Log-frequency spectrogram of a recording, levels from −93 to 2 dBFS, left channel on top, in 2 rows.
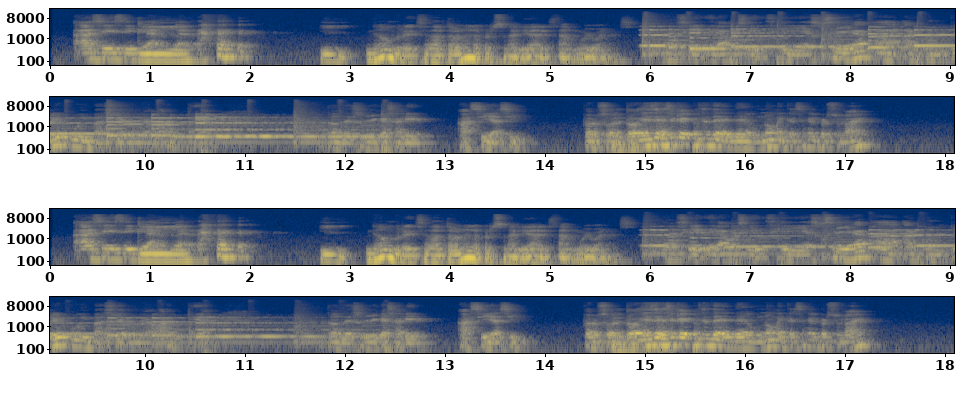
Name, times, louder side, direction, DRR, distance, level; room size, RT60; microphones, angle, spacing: voice 1, 0.2-2.0 6.1-11.0 11.8-12.8 13.1-13.8 14.4-17.2, right 2 dB, 5° left, -4 dB, 0.8 m, -30 dB
voice 2, 0.9-1.4 2.7-5.8 14.7-14.9, right 1 dB, 20° right, -2 dB, 0.3 m, -26 dB
sound 1, 5.9-12.5, left 5 dB, 75° left, 0.4 m, -32 dB
3.9 x 2.2 x 2.3 m, 0.41 s
head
